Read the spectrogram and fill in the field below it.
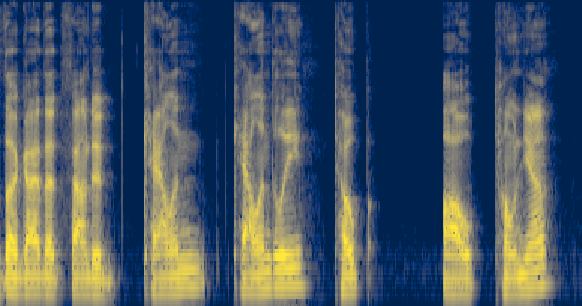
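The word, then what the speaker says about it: Calendly: It's like calendar but l y and no er.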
